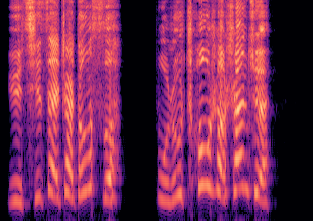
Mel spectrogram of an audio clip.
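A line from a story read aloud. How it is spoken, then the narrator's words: Battle cry. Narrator (Chinese): 一声呐喊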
